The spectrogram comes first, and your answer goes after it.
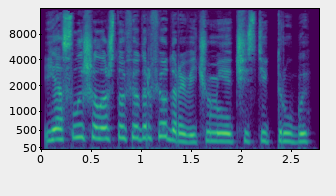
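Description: A woman's voice: on the high side, brisk, no echo, studio quality, natural voice. A woman reading a teasing young village woman.

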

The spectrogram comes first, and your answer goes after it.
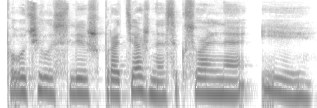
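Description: A woman with a low-pitched voice narrating a first-person erotic novel as an audiobook. Her reading is expressive and emotional, leaning into every feeling of the heroine. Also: moderate pace, creaky.

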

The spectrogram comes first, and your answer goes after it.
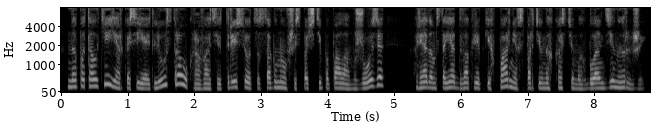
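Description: A woman narrating a novel in first person, reading in a lively, expressive way close to the mic. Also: on the low side, moderate pace, slightly rough, no echo. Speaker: audiobook narrator.

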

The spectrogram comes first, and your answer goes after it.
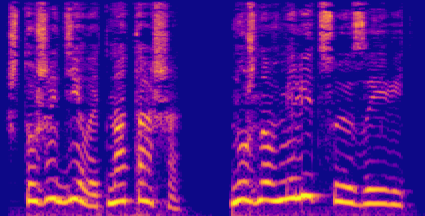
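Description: A woman's voice: medium pitch, lively intonation, normal speed, lightly acted. A frightened old grandmother, voiced by a woman reading an audiobook, tearful and pleading. Her lines come out raised and shaky with worry. Storybook reading.

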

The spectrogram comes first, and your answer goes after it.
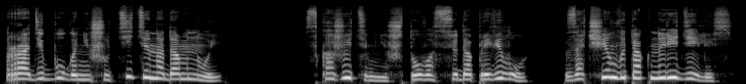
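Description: A woman's voice: a little high, lively intonation, unhurried, a little mellow, no room sound, studio quality. A woman reading the lines of a polite, frightened young nobleman in an audiobook. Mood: alarmed. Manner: earnest, alarmed.

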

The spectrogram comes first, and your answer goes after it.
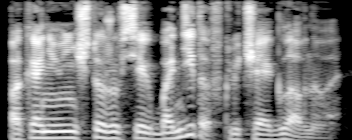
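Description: A man reads an audiobook in the first person, voicing the hero's wry inner monologue. His delivery is expressive, with lively swings in pitch. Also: quick pace. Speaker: audiobook narrator.

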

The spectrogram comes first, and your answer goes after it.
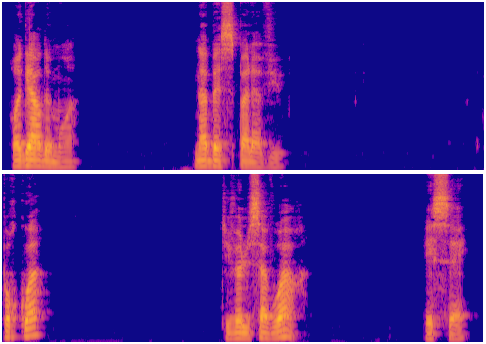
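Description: A man reading the part of a calm, gentle adolescent being with a fatherly tone in an audiobook. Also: lowish voice, drawn-out words, long pauses, heavily acted. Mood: firm. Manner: calm, reassuring.

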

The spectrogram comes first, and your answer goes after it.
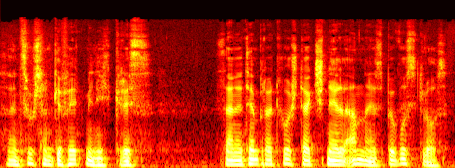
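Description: A male actor voices a cautious, serious doctor recounting a disaster in a 1950s German radio play set to music, acting and narrating. His low, slightly mellow voice sounds grave and worried, and he speaks slowly and deliberately with careful phrasing.

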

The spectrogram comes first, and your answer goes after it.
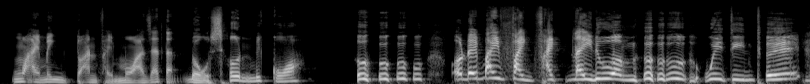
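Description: A man's voice: sits high, no room sound, studio quality, voice pushed up, heavily acted. A man doing a cackling lecherous old man. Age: older. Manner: loud, crude, cackling.

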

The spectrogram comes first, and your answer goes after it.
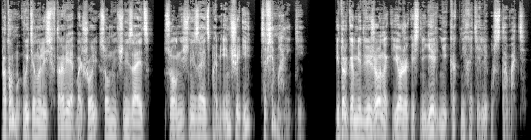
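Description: Lively low-voiced male storyteller. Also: moderate pace, vocal fry. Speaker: narrator. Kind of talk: storybook reading.

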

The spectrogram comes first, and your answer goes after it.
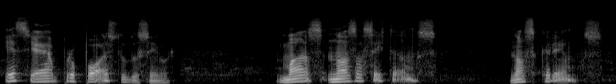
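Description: A man's voice: fairly high pitch, creaky, darkish tone. A man preaching a recorded sermon to fellow believers, in an earnest, pleading and heartfelt manner.

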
